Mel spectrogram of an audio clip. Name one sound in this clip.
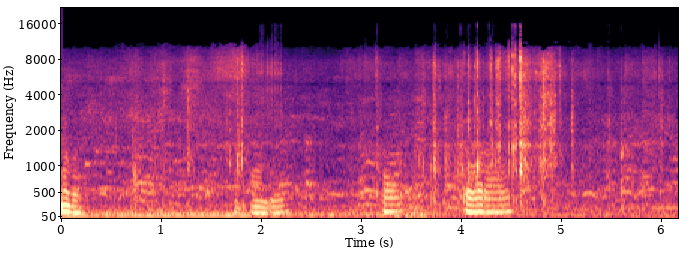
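A cardboard box is opened and handled.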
